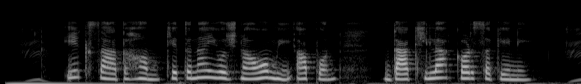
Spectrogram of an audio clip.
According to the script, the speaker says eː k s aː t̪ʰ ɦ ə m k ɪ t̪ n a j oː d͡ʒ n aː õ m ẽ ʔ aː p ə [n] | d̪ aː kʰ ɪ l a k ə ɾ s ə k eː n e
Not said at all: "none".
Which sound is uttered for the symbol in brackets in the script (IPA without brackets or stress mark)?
n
